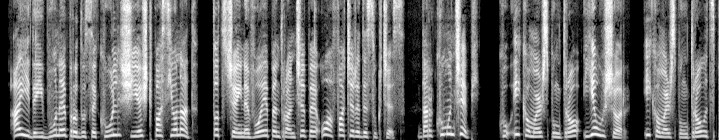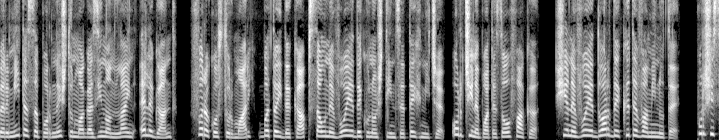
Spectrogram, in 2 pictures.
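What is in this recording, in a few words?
Romanian, female; romanian voice over talent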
